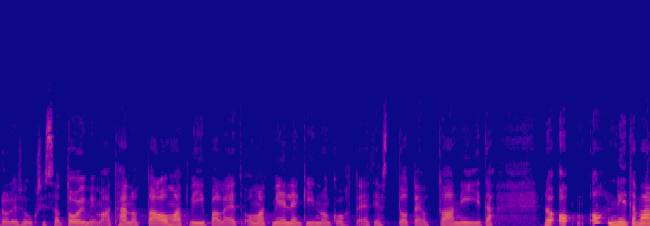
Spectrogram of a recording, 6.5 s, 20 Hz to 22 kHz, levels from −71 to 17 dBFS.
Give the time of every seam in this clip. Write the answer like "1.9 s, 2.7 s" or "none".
5.4 s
